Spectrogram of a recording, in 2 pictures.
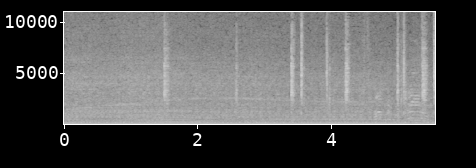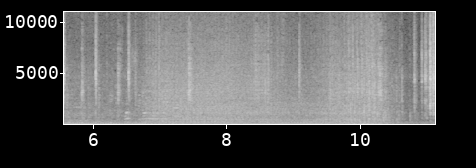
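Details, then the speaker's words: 2000 Dodge Ram 2500 with 5.9 Cummins diesel, 5-speed, after sitting three years; fires and clatters unevenly for several seconds on ether only, then dies, owner suspects no fuel reaching the injectors. "Dang it. Well, it started, but it's not getting fuel."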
